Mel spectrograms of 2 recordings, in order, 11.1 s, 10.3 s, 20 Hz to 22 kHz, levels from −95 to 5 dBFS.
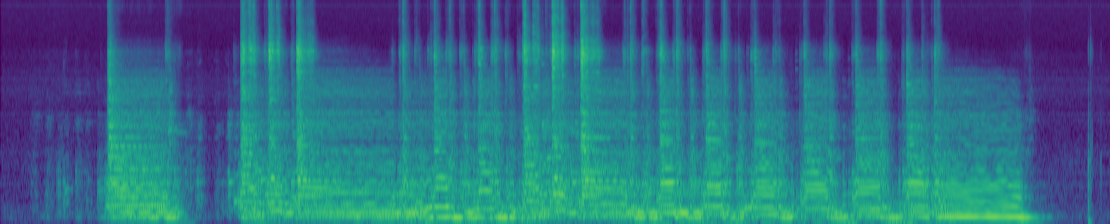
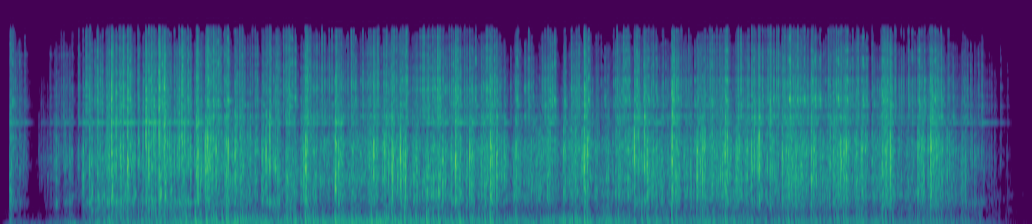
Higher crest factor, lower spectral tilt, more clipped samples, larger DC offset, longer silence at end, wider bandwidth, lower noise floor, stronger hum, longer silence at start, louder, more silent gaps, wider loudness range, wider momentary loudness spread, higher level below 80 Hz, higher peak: about the same, 22 dB vs 24 dB; first, -4 dB/octave vs -0.5 dB/octave; neither; neither; second, 0.2 s vs 0.45 s; first, over 20 kHz vs 13 kHz; first, -58 dBFS vs -54 dBFS; neither; first, 0.6 s vs 0.1 s; first, -22 LUFS vs -25 LUFS; neither; about the same, 3 LU vs 2 LU; about the same, 8 LU vs 9 LU; second, -56 dBFS vs -48 dBFS; first, 0 dBFS vs -4 dBFS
